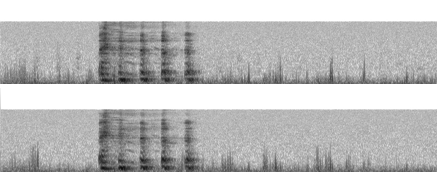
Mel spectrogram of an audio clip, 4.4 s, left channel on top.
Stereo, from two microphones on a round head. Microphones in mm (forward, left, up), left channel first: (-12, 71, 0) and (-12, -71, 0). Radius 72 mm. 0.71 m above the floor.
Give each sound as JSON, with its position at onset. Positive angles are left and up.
{"t": 1.0, "sound": "a giggle", "side_deg": -10, "distance_m": 3.0}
